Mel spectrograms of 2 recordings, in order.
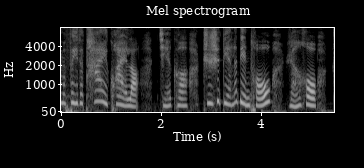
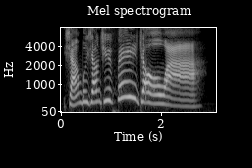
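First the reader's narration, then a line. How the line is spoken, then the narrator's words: Shouting. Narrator (Chinese): 白日梦先生……他喊道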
